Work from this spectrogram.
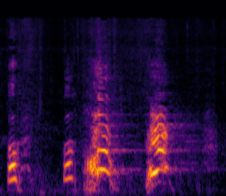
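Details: Labrador Retriever Tobby near a cow gives a quick run of four short, harmonic barks within about two seconds, the later ones longer and fuller, with possible voices mixed in.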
